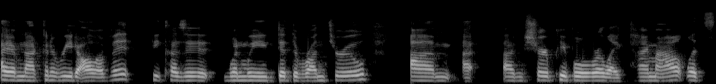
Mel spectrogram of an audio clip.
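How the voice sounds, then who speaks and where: A woman at a medium pitch and moderate pace, against a quiet background. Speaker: voting organization volunteer, former teacher. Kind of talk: presentation. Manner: projecting teacher voice.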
